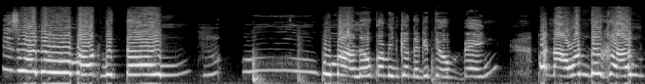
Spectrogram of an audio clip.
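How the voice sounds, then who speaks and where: An actress playing an aggrieved, hot-tempered wife and mother in a radio drama, wailing and high-strung, with an Ilocano accent. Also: a little slow, very noisy. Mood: tearful, angry.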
